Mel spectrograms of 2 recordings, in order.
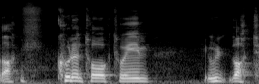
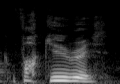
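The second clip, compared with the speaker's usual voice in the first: put-on, imitated scream; 3 semitones higher than usual. Retelling how the Auckland assistant screamed across the pitch: imitating someone screaming. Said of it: "He's screaming like".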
